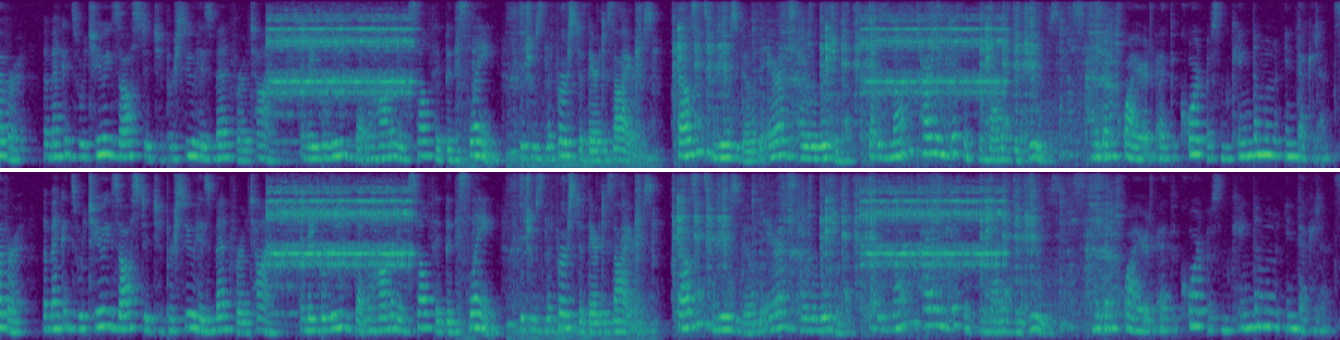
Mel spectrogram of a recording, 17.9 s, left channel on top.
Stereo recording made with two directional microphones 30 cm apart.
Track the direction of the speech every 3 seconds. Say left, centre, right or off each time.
right, right, centre, left, left, left.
